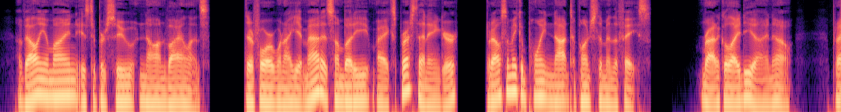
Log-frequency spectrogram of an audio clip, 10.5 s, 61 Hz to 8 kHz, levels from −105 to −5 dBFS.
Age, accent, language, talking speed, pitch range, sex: 30-49, American, English, 210 wpm, 95-110 Hz, male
